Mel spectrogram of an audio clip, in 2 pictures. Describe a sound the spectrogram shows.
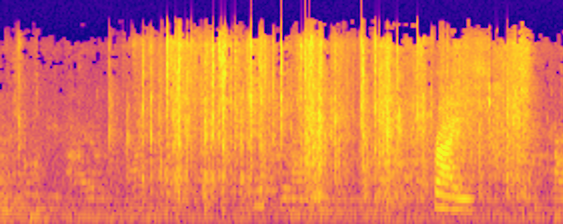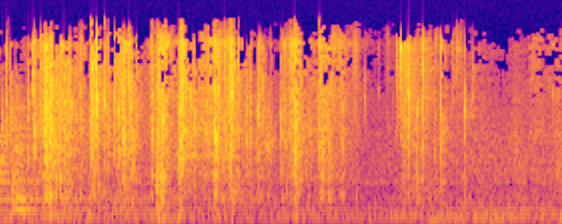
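A paper bag rustles and crinkles close by.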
